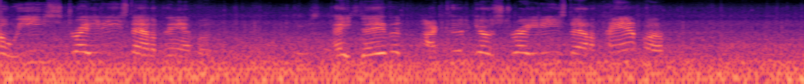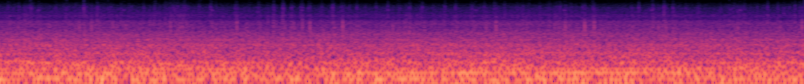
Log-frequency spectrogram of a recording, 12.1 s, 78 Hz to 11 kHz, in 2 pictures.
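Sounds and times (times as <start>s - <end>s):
car engine hum: 0.0s - 8.6s.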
